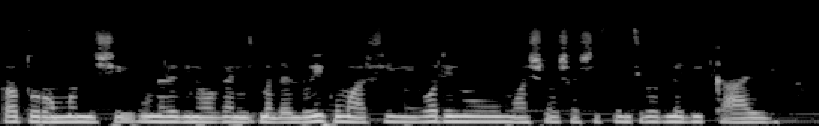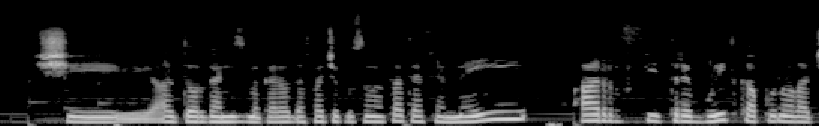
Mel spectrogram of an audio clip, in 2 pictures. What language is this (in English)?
Romanian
